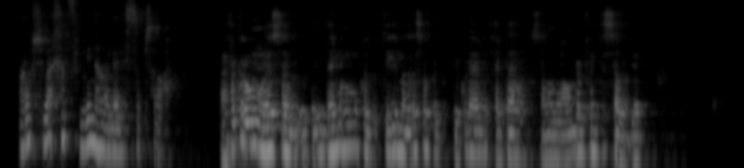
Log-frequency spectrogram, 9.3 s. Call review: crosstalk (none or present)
none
